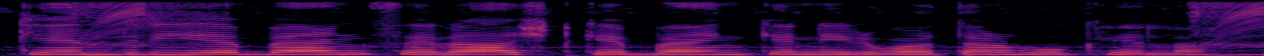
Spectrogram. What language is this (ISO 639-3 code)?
bho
